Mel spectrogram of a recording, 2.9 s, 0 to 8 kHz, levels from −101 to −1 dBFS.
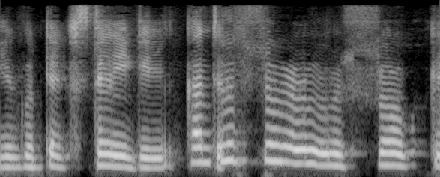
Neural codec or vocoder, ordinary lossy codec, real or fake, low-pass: codec, 16 kHz in and 24 kHz out, 0.6 kbps, FireRedTTS-2 codec; MP3, 64 kbps; fake; 7.2 kHz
